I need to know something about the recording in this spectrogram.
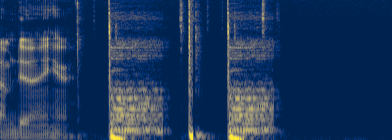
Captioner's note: tapping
